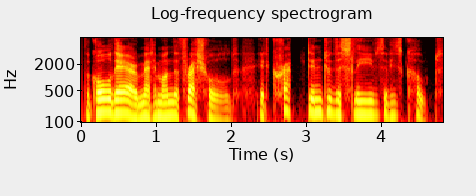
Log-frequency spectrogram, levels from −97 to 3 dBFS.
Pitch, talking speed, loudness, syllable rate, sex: 135 Hz, 200 wpm, -19 LUFS, 4.5 syllables/s, male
